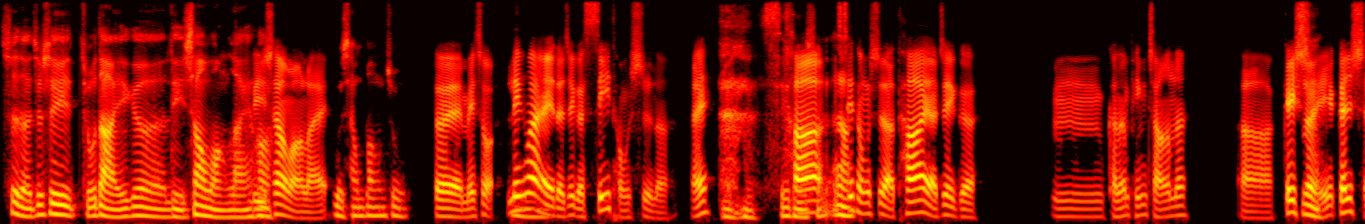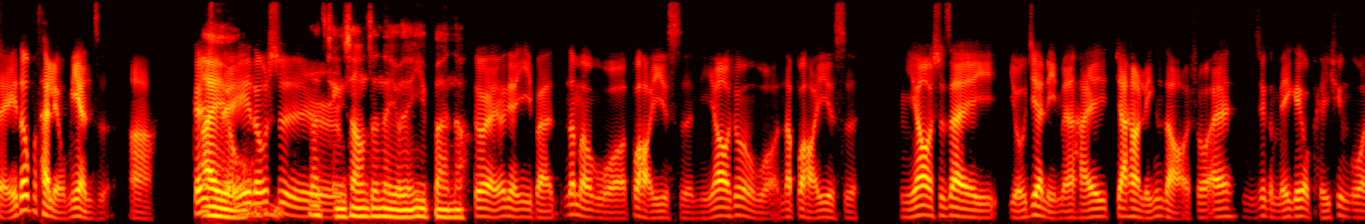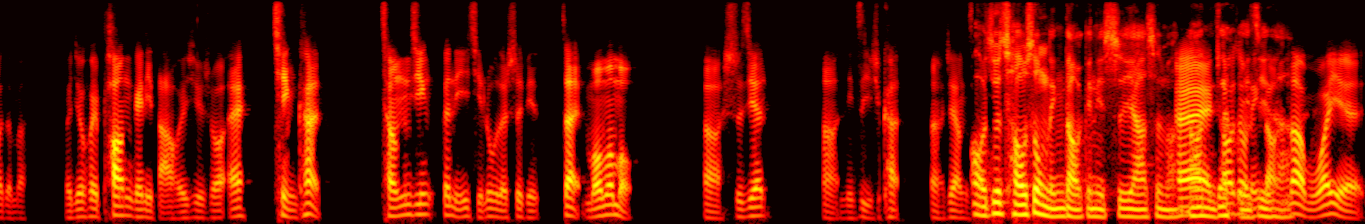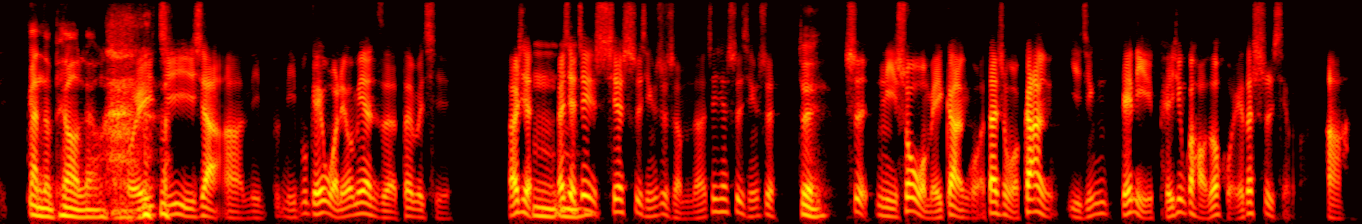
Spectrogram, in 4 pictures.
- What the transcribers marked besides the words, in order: chuckle; chuckle
- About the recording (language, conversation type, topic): Chinese, podcast, 你如何在不伤和气的情况下给团队成员提出反馈？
